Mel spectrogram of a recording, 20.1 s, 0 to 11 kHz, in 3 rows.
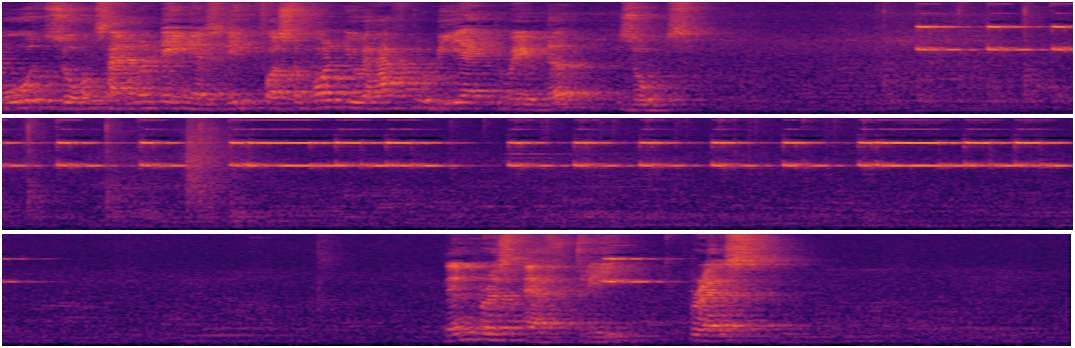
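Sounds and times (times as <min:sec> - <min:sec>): keypad beeping: 0:05.7 - 0:13.7, 0:17.1 - 0:17.7.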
